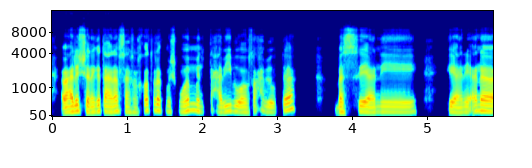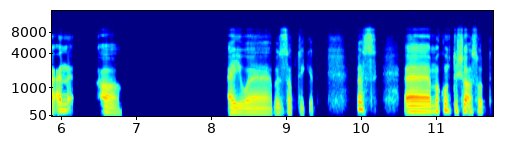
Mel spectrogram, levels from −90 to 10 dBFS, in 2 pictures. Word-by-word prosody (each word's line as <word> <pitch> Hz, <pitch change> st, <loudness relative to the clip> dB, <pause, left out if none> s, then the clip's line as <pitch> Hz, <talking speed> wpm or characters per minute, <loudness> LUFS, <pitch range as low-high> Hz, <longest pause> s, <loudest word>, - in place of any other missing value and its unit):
أ -, -, +8 dB
معلش 140 Hz, +3 st, +5 dB
أنا 135 Hz, -, +4 dB
جيت 160 Hz, +1 st, +1 dB
على 135 Hz, +2 st, +4 dB
نفسي 150 Hz, -3 st, -2 dB
عشان 130 Hz, -1 st, -8 dB
خاطرك 165 Hz, -1 st, -1 dB
مش 140 Hz, 0 st, -10 dB
مهم 160 Hz, +4 st, -1 dB
أنت 140 Hz, -5 st, -6 dB
حبيبي 145 Hz, +4 st, -3 dB
وصاحبي 135 Hz, +1 st, -2 dB
وبتاع، 170 Hz, -, +1 dB, 0.6 s
بس 135 Hz, +1 st, -2 dB
يعني 135 Hz, -1 st, 0 dB, 0.5 s
يعني 135 Hz, 0 st, 0 dB
أنا 160 Hz, -1 st, +4 dB
أنا 170 Hz, +1 st, -2 dB, 0.4 s
آه. 120 Hz, -4 st, 0 dB, 1.4 s
أيوه، 115 Hz, -2 st, -1 dB
بالضبط 115 Hz, 0 st, -9 dB
كده. -, -, -17 dB, 0.6 s
بس -, -, -2 dB, 0.4 s
آآ 145 Hz, 0 st, +8 dB
ما 155 Hz, +2 st, -1 dB
كنتش 165 Hz, -1 st, -3 dB
أقصد، 145 Hz, -2 st, +1 dB
140 Hz, 145 wpm, -24 LUFS, 130-155 Hz, 1.4 s, أ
